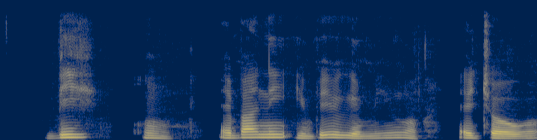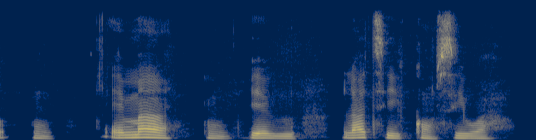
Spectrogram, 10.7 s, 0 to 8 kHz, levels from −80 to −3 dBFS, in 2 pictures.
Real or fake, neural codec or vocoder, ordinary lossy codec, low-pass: real; none; none; 7.2 kHz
